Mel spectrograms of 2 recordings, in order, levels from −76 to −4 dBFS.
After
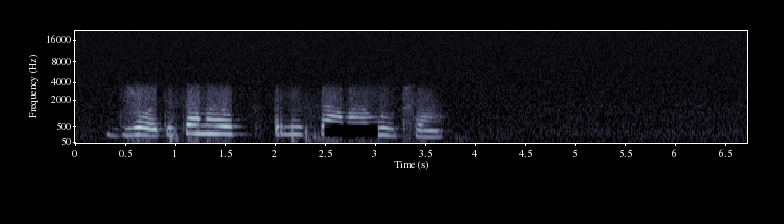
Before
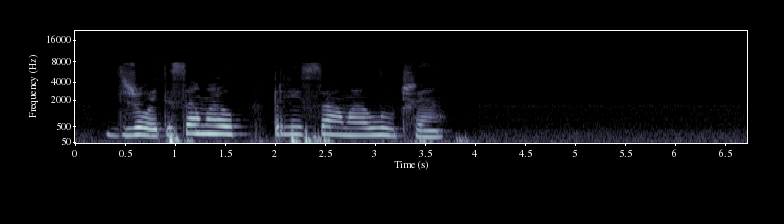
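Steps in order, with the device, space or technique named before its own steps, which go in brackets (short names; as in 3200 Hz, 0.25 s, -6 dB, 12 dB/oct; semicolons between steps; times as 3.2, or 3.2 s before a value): army field radio (BPF 350–2900 Hz; CVSD 16 kbps; white noise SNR 17 dB); 2.48–3.03 elliptic band-stop 130–820 Hz, stop band 40 dB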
